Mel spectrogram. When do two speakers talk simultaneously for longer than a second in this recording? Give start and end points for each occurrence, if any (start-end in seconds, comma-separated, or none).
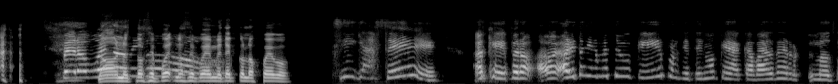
1.0-2.4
